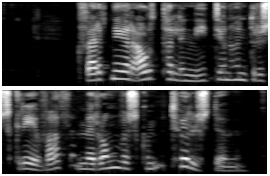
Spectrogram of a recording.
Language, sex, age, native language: Icelandic, female, 40-49, Icelandic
